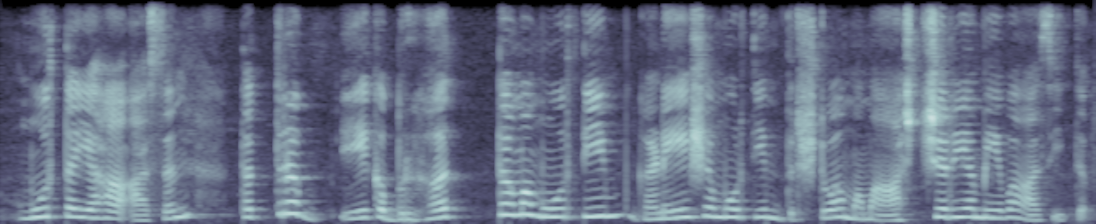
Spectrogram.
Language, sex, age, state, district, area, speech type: Sanskrit, female, 30-45, Tamil Nadu, Coimbatore, rural, spontaneous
